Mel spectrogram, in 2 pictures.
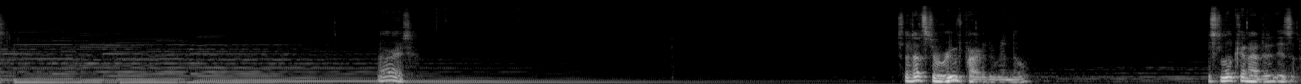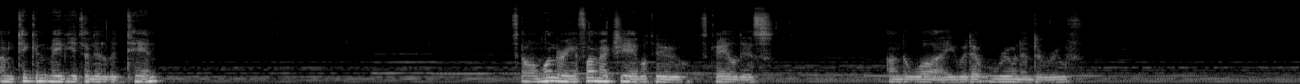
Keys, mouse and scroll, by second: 0.1-4.3 middle drag, 4.3-5.1 drag, 5.7 click, 6.0 middle click, 6.9-7.6 scroll up 1, 7.6-11.1 middle drag, 11.1-12.4 scroll down 7, 12.4 middle click, 13.1-14.0 scroll up 5, 14.0-17.2 middle drag, 17.2 Tab, 18.9-20.0 middle drag, 20.0 s, 24.8-26.0 middle drag.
